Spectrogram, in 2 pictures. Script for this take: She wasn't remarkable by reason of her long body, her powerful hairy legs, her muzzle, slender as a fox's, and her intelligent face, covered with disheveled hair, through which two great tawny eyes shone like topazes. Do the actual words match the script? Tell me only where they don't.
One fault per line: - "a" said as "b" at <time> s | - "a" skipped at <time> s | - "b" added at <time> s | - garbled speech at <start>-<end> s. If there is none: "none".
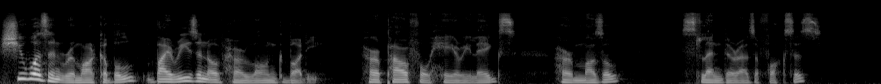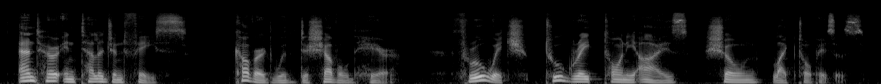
none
